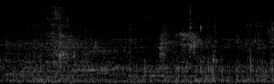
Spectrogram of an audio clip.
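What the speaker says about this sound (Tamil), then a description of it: "உப்பு எல்லாமே போட்டு கொஞ்சமாக தண்ணி ஊற்றிக்கிடுவோம்." A little water poured into chicken gravy for a Tamil home recipe, a soft, steady trickle and splash close by, fairly quiet and continuous with no talking.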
